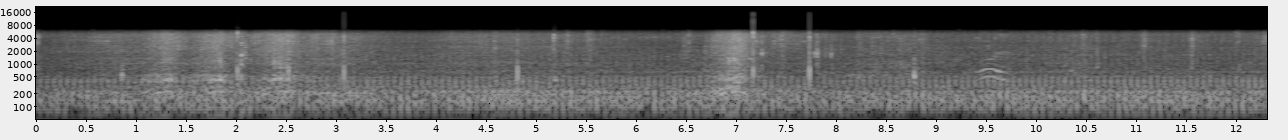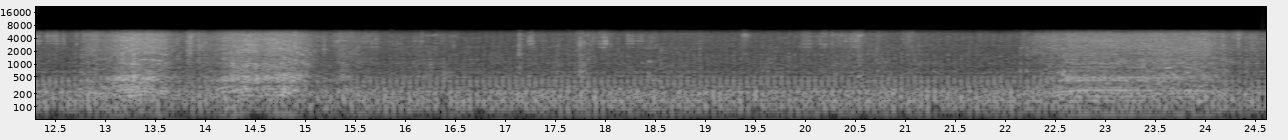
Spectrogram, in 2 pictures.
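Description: Quad bike (ATV) engine running at low speed as it crawls through a deeply rutted, rocky dirt trail, swelling louder a few times.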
